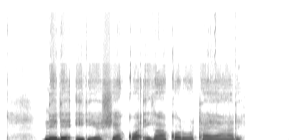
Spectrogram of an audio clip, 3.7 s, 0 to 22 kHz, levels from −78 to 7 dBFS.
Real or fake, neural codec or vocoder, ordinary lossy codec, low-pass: real; none; Opus, 16 kbps; 19.8 kHz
